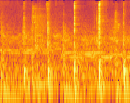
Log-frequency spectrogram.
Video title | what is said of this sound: SWIRLED CHEESE BREAD | you know it's done when you tap the bread and it sounds like hollow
